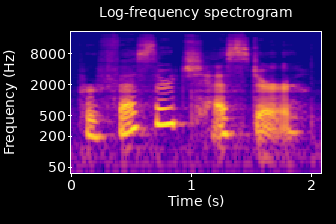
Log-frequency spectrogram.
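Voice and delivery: normal talking voice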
